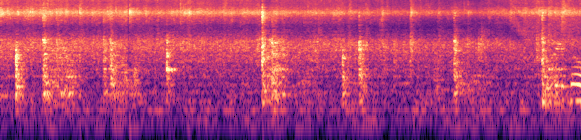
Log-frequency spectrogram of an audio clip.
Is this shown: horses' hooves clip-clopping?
no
